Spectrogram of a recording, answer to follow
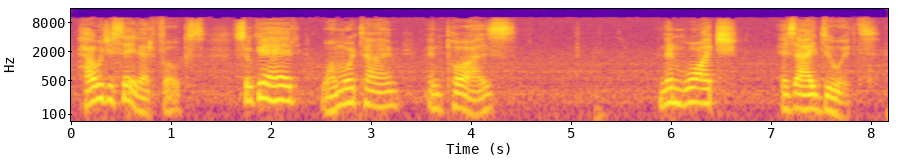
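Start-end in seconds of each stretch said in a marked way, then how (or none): none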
